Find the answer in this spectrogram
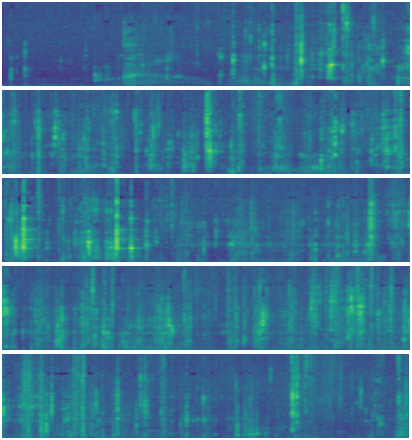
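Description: Close-up mouth sounds of someone chewing and sucking spicy cat's eye sea snail meat: wet, irregular chewing with dense crackling clicks throughout.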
